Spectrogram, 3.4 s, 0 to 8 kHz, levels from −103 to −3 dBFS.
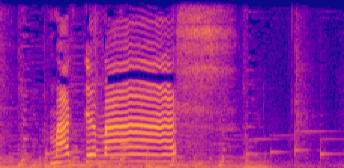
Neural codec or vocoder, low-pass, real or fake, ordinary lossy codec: none; none; real; none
